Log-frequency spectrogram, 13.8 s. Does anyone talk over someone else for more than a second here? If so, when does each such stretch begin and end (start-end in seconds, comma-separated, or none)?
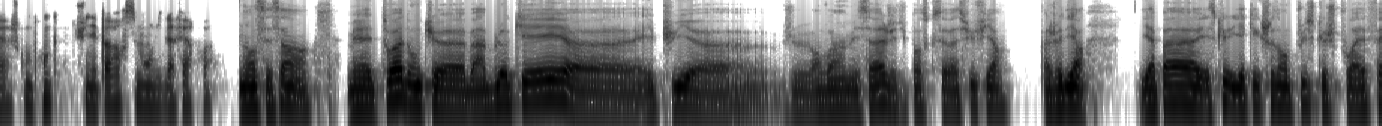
none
